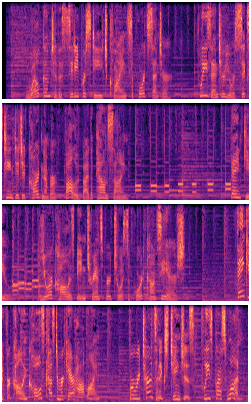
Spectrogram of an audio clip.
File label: english american ivr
